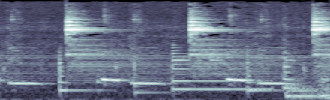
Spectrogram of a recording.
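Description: A cuckoo clock gives a run of sharp clicking ticks at an uneven pace, each one ringing with a short pitched tone, close and clear with no talking.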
